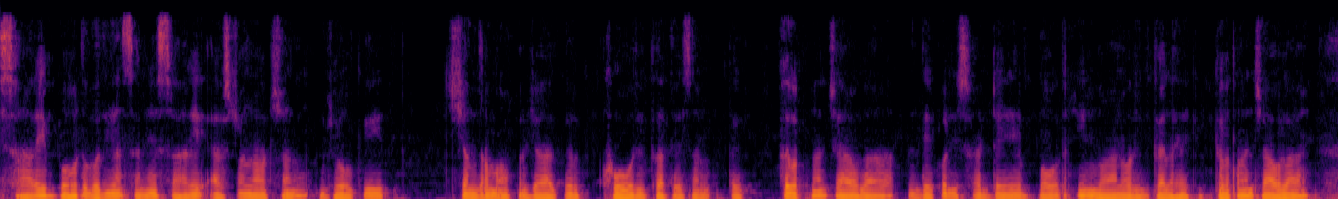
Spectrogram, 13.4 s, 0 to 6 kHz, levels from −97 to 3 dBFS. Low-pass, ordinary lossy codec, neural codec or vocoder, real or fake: 5.4 kHz; none; codec, 16 kHz in and 24 kHz out, 1.1 kbps, FireRedTTS-2 codec; fake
